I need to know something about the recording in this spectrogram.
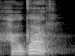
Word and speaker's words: Hagar: este lado es que aggar en hebreo se dice hagar no se dice Agar sino hagar y resulta que eh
